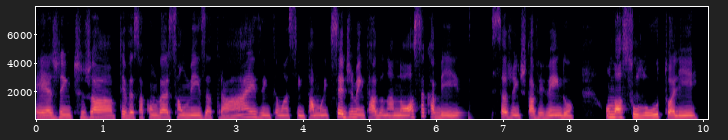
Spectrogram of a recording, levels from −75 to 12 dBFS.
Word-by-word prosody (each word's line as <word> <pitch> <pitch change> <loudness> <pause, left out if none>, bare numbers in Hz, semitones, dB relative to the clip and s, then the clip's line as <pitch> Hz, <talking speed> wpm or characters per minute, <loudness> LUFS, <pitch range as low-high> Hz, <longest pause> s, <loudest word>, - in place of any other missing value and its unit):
Eh, 170 0 +1
a - - +2
gente 180 +2 -4
já 175 -2 +3
teve 190 -3 -1
essa 175 - -4
conversa 175 0 -1
há - - 0
1 175 - -2
mês 170 -2 -1
atrás, 165 +6 -2
então, 165 0 -3
assim, 160 -1 -4
tá 155 +2 0
muito 165 0 -3
sedimentado 180 -6 +1
na 160 -1 -2
nossa 165 +10 +1
cabeça, 160 - -2 0.5
a 185 -2 +4
gente 165 -2 -5
tá 165 - +2
vivendo 160 -1 0 0.5
o 195 - +1
nosso 190 +1 +5
luto 185 +2 +2
ali, 155 0 +2
170 Hz, 160 wpm, -21 LUFS, 160-185 Hz, 0.5 s, nosso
